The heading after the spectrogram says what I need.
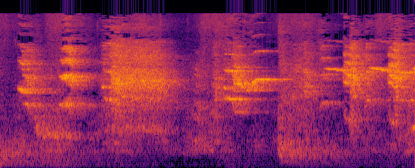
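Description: Blue-headed macaw giving four harsh, raspy squawks about one second apart, each a broad grating burst with a slightly nasal edge; nothing else is heard.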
